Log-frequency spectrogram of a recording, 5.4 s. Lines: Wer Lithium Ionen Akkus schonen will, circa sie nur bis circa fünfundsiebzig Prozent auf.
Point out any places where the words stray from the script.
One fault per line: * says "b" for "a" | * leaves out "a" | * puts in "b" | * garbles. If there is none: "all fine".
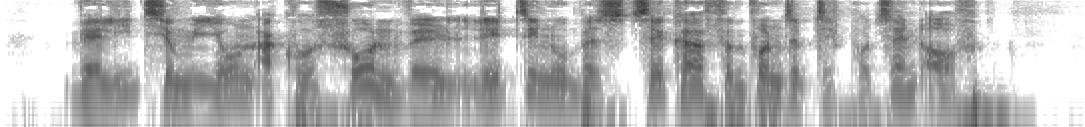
* says "lädt" for "circa"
